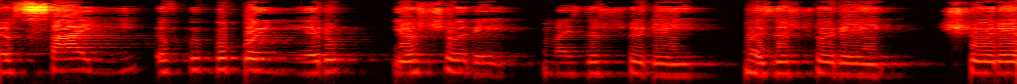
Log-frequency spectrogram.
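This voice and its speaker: A young woman telling a personal story in casual chat, animated, acting out other people's words. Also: on the high side, reverberant, low-quality recording. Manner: animated, acts out quoted voices. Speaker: guest.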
